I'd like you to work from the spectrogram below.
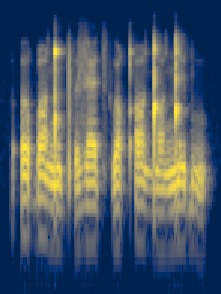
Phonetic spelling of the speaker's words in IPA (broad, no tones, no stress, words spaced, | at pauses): ʔʌ ɓɑŋ͡ǃupʼə zæt͡sʼu qʼɑŋ͡ǃɑ ŋ͡ǃɪɓu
